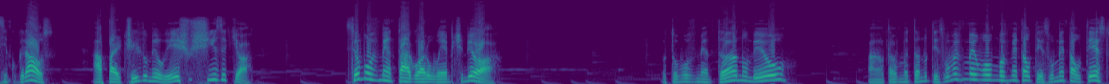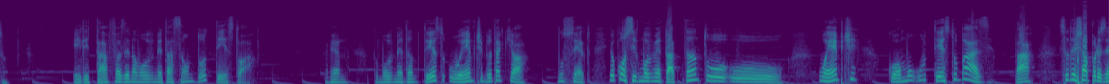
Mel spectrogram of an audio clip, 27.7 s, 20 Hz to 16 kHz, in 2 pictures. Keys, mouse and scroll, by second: 0.8-5.1 middle drag, 5.1 click, 10.2 click, 11.3 click, 13.1 click, 19.8 click, 21.6 click, 24.8 click, 25.6 click.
